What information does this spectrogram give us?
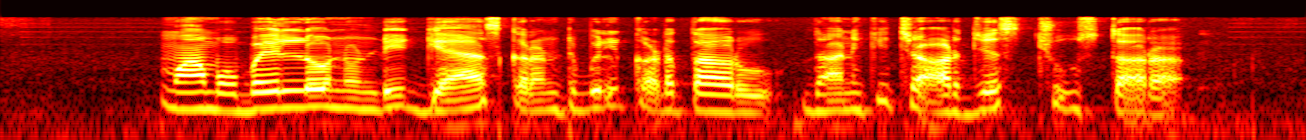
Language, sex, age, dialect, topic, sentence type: Telugu, male, 18-24, Utterandhra, banking, question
